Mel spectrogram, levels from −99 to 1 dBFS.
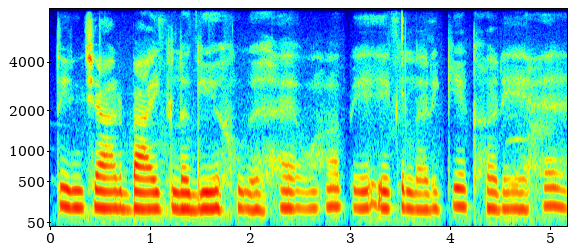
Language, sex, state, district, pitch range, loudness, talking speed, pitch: Hindi, female, Bihar, Patna, 180-195 Hz, -16 LUFS, 140 wpm, 185 Hz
